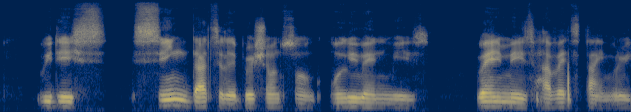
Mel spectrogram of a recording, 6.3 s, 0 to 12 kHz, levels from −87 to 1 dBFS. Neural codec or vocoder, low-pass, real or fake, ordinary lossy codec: codec, 24 kHz, 6 kbps, HILCodec; none; fake; none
